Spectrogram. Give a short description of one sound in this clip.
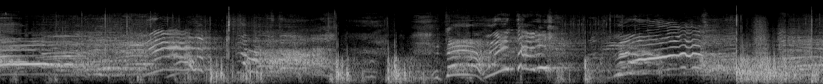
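A young woman shouts loudly.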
